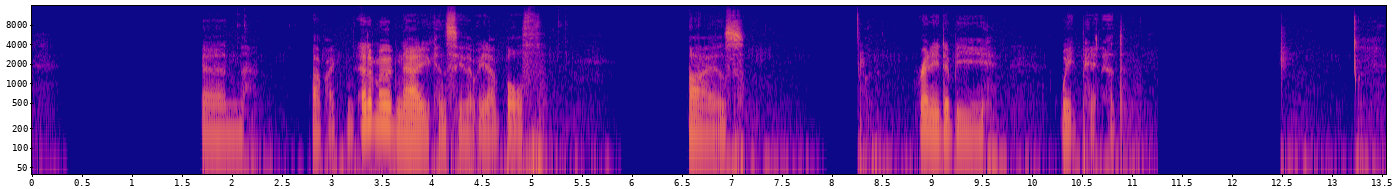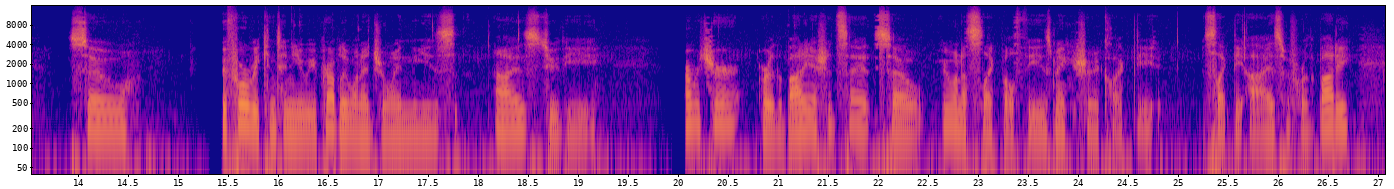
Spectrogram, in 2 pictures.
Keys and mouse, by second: 0.9 click, 2.0 click, 3.0-3.4 middle drag, 3.9 click, 4.3-4.6 middle drag, 5.1 click, 5.6-6.0 drag, 6.7 drag, 6.9 middle click, 7.9 click, 8.9 click, 9.1 middle click, 9.3 click, 9.6 middle click, 10.2 click, 11.9 click, 13.0-14.0 middle drag, 20.9 ctrl+click, 21.8-22.9 middle drag.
